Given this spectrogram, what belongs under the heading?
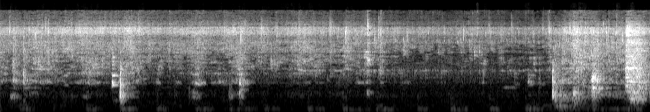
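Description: Lentils fry and get stirred in a pan, a steady sizzle broken by repeated scraping strokes of a spoon, fairly close and without talk.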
